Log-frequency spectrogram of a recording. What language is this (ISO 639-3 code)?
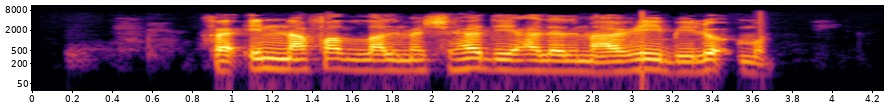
ara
